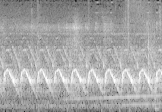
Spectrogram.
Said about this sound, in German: Ich mache auch die Sirene mal aus, den nervt.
